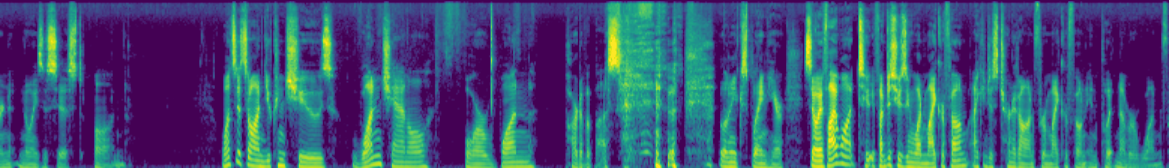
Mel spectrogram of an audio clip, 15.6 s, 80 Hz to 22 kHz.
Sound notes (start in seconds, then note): 8.3 laughs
